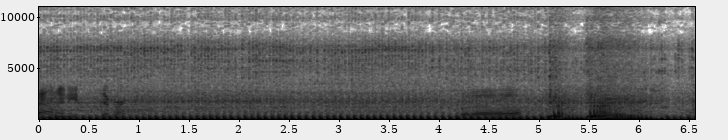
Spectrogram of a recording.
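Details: Venom X22R 250 single-cylinder motorcycle, just after installing a 4-degree advanced flywheel key, running 20W-50 oil: catches and settles into a steady, even thump of about four beats a second with a brief blip; normal start and idle, runs cleanly.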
